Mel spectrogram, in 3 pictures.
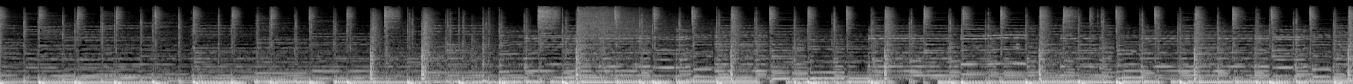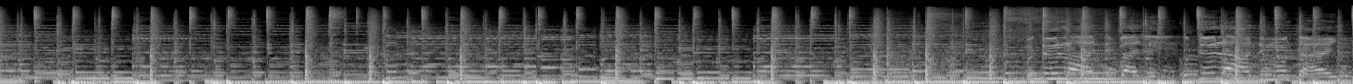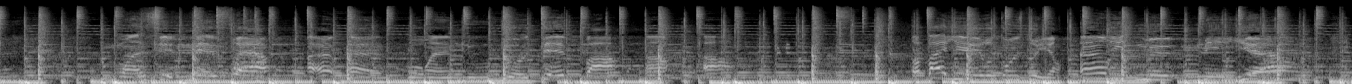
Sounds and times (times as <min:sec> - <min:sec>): Music: 0:00.0 - 0:40.5.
